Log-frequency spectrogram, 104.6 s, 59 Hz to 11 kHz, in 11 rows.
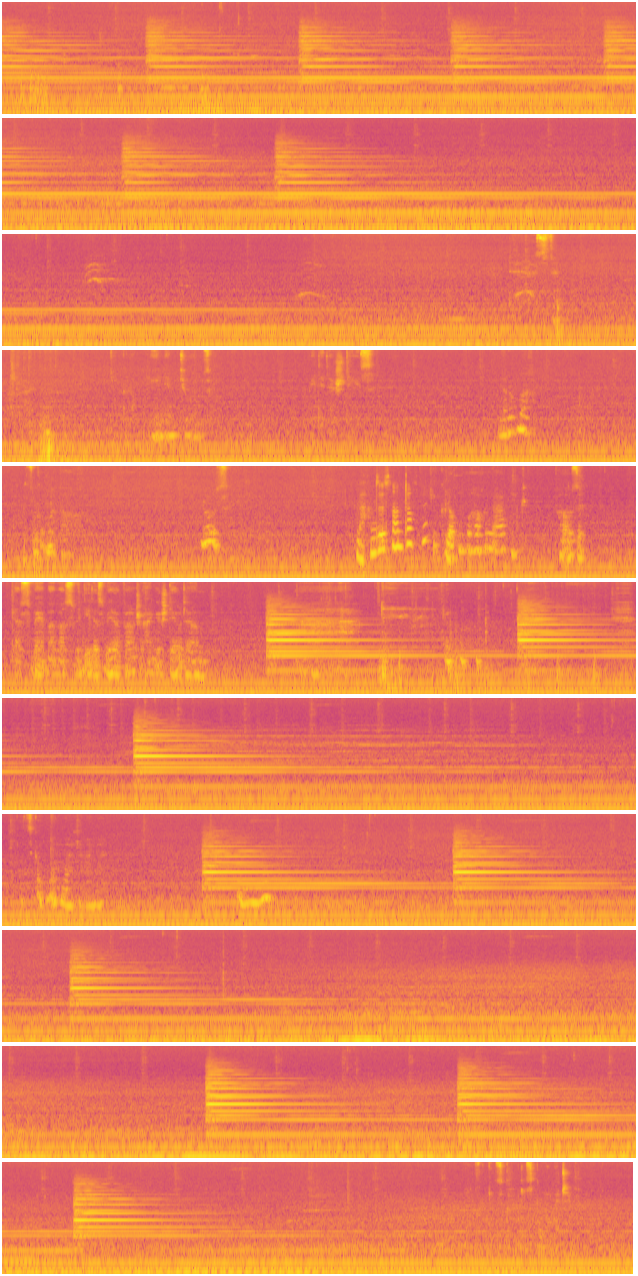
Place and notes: Josef Str, Hamm, Germany - Angelus - Der Engel des Herrn...
… one sound features strongly, and comes in live… (it’s the traditional call for the prayer called “Angulus” in the Catholic Church; it rings at 7am, 12 noon and 7 pm)...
